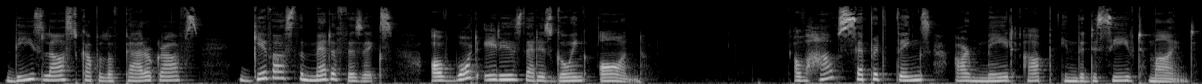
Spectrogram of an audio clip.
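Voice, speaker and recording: A woman reads a book aloud as narrator at a very unhurried pace. Her voice sits a little low, and her delivery is scripted and measured. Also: expressive, dark tone. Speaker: audiobook narrator.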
